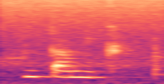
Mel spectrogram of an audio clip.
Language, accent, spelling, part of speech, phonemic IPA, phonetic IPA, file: Armenian, Eastern Armenian, ընտանիք, noun, /əntɑˈnikʰ/, [əntɑníkʰ], Hy-ընտանիք.ogg
- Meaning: family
